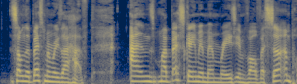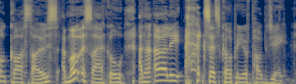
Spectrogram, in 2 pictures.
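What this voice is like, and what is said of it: Choked-up emotional voice. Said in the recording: “I'm getting a little bit choked up.”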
